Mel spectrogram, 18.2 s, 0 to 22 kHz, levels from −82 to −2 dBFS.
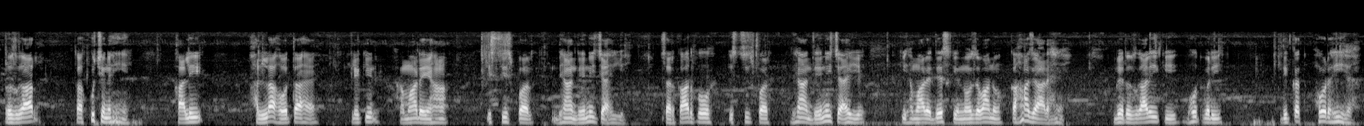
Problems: none marked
